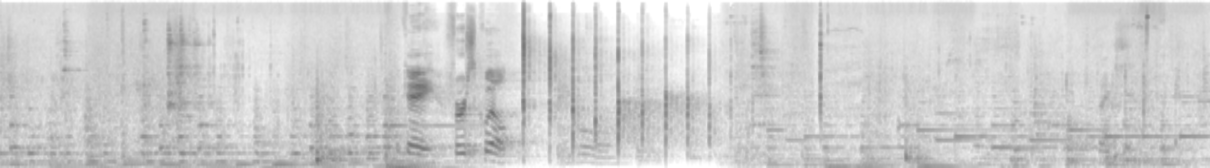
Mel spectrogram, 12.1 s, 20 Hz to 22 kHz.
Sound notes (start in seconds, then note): 0.0 energetic string music and construction noise; 5.2 applause; 7.7 energetic string music and construction noise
